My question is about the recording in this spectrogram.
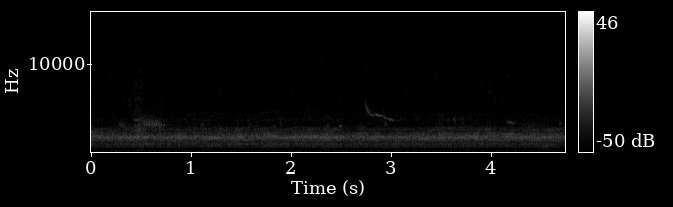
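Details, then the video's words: Snow geese by the thousands pass overhead in November 2011 at a migratory bird sanctuary in Canada. Their massed honking forms a steady, roaring chorus, with one thin rising-then-falling squeal heard briefly. "Spectacular flock of Snow geese in the sky"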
